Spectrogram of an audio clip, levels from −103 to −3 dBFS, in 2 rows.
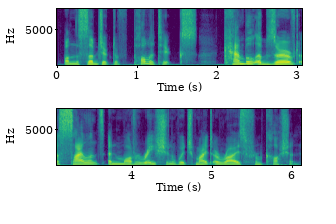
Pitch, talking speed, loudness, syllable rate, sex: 150 Hz, 155 wpm, -21 LUFS, 5.4 syllables/s, male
